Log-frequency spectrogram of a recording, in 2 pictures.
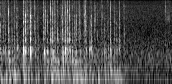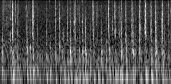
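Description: Fingertips type on a backlit MacBook Pro keyboard with plastic keycaps set in an aluminum body, making quick, light, clicky key taps with a bright edge. Steady typing runs for about two and a half seconds, pauses briefly in near silence, then resumes as continuous tapping to the end.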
